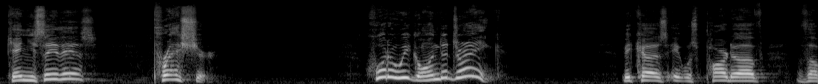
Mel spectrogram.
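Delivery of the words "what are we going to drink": higher, louder grumbler's demand; pressuring demand. Acted. Israelites pressing Moses for water, pressuring demand. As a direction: press the question hard, pitched up. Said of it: "This is pressure".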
